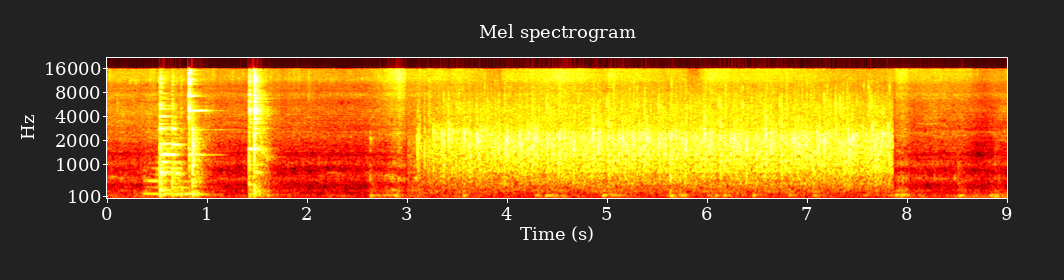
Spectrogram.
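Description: A few sharp metal clinks, then chicken sizzling loudly in a wok as it is stirred with a spatula; the sizzle starts about three seconds in and cuts off suddenly near the end.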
